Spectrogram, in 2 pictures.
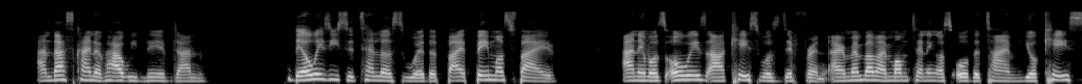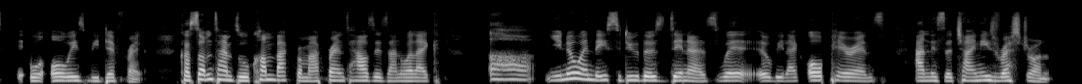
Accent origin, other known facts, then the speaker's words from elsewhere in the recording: Port Harcourt, Rivers, Nigeria; We grew up in Port Harcourt.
